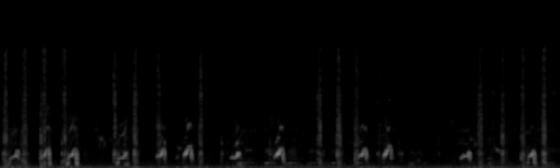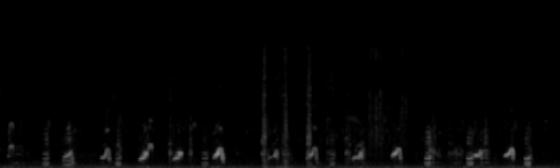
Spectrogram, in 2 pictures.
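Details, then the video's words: A wild francolin (jungli teetar, possibly grey francolin) calls in a fast run of harsh, clicking notes, about three per second, over a low steady background rumble. "jungli teetar birds sounds,khani teetar ki awaz"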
